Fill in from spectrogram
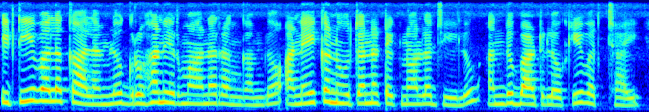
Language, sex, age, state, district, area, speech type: Telugu, female, 18-30, Telangana, Adilabad, urban, spontaneous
